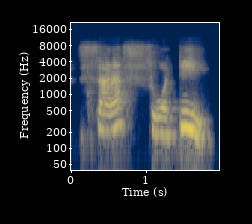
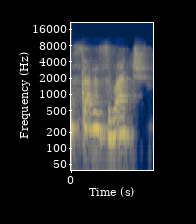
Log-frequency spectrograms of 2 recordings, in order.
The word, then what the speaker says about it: Saraswati: Saraswati, Saraswati, Saraswati, e não Sarasvati, ou Sarasvati, como a gente ouve às vezes aí algumas pessoas falarem, né? Sarasvati, errada a pronúncia.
